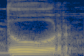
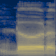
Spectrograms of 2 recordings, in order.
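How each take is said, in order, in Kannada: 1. ಈ ಸ್ವರ ದೀರ್ಘವಾದ 'oo' ಶಬ್ದ. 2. ಈ ಸ್ವರ 'oh' ಶಬ್ದ. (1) "ಕನ್ನಡದ ಉಚ್ಚಾರಣೆ ಡಿ ಡಬಲ್ ಓ ಆರ್" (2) "ಪಾಶ್ಚಾತ್ಯರು ಬಾಗಿಲಿಗೆ ಹೆಸರಿಟ್ಟದ್ದು ಡೋರ್ ಅಂತ"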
